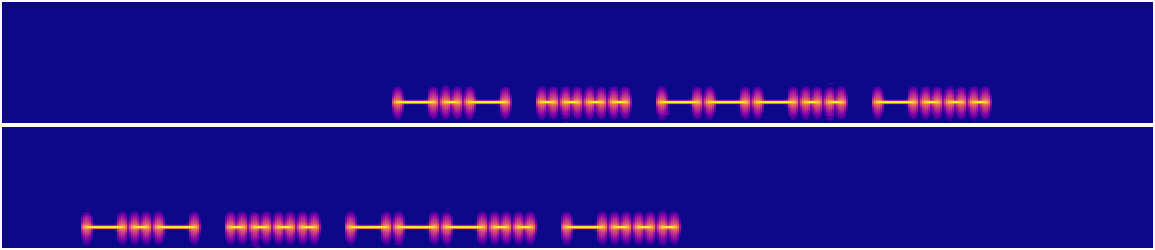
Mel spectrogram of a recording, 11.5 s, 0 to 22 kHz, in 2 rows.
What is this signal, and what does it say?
Morse code, heard as a keyed tone, about 20 wpm, 700 Hz. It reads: KH8B KH8B
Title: USA Call Signs - 4 Characters - Repeated 2x - 20wpm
